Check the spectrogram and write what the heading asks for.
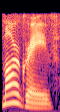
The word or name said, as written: margrave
